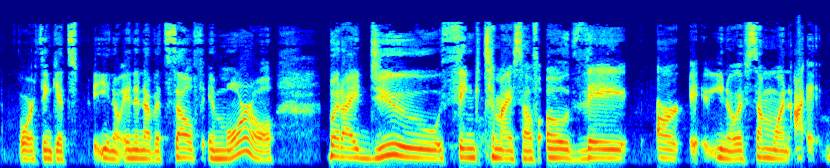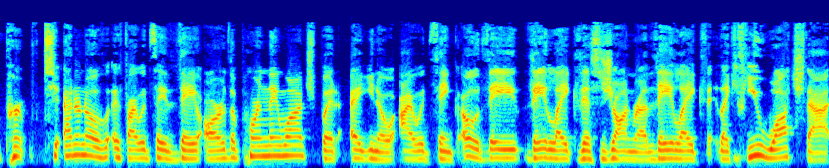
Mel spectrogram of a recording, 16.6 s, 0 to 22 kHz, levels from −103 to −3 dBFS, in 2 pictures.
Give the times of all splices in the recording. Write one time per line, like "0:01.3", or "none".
none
